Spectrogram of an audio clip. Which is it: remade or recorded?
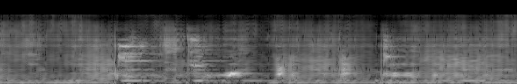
remade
